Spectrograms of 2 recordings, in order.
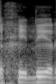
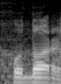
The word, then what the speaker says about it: Khidir: Baik, kisah tentang Nabi Musa dan Nabi, ada kalau orang Indonesia atau terjemahan bilangnya Nabi Khidir ya. Kalau dalam beberapa kalimat yang dibaca oleh atau di pengucapan yang lain sebutnya Khudor ya, Nabi Khudor.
